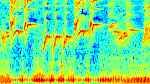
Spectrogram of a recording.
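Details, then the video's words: Cucak ranting (grey-bellied bulbul) singing vigorously: a rapid series of bright, upward-sweeping whistled notes, several per second, with a low steady hum underneath. "Burung Cucak Ranting Gacor Pol"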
